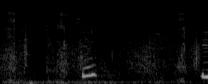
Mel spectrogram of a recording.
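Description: Mostly quiet outdoor ambience: a woman makes one short vocal sound a little under a second in, with a few faint rustles.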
